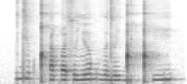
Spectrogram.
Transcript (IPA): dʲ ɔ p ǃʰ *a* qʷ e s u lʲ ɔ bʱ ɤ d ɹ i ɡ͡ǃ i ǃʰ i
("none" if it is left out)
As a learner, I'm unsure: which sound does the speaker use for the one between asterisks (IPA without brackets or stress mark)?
a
